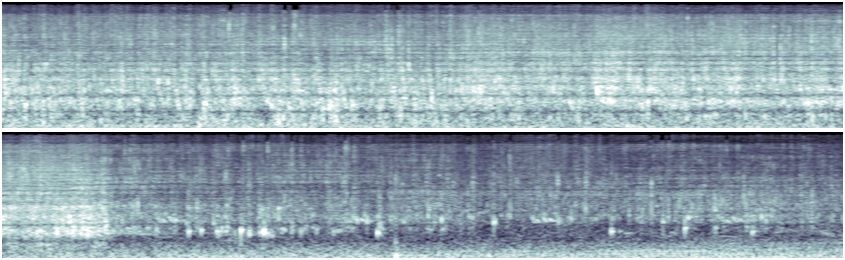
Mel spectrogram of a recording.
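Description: Water gushes from a burst Japan-brand pipe, a dense continuous rushing roar that steps down partway through to a quieter steady flow, with no voices.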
